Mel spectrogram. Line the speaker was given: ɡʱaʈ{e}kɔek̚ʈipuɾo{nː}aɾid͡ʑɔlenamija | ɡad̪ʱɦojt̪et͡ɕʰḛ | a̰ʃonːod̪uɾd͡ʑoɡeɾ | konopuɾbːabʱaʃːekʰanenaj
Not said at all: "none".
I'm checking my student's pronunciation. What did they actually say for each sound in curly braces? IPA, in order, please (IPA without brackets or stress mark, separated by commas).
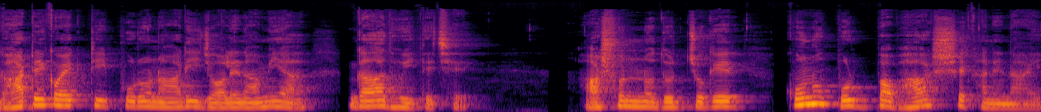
e, n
